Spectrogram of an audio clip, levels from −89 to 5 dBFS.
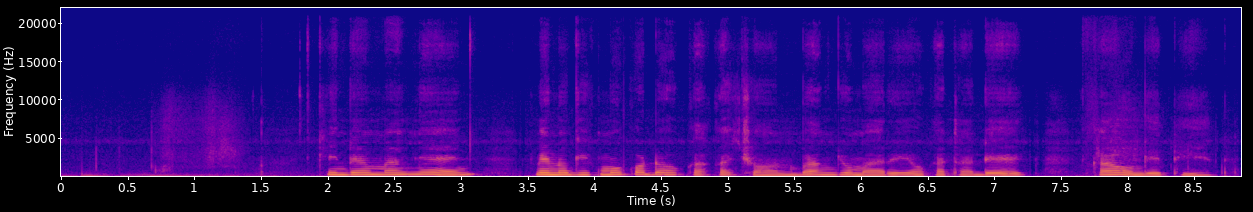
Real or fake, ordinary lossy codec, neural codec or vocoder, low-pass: fake; none; vocoder, 44.1 kHz, 128 mel bands, Pupu-Vocoder; none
